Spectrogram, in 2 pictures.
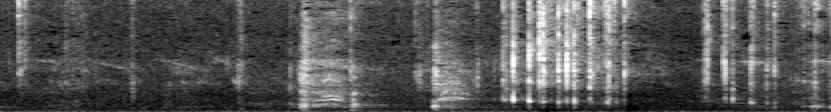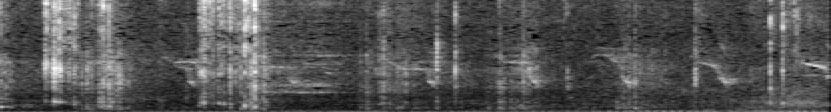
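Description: People chewing and crunching mouthfuls of raw fish and fresh herbs, with scattered short wet clicks from mouths and fingers.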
